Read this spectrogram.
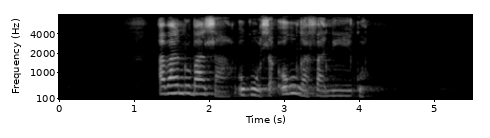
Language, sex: South Ndebele, female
